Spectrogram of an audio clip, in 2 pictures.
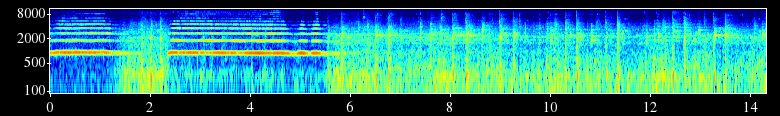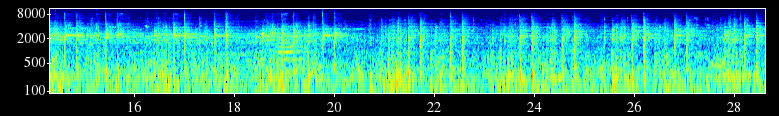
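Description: Indian Railways electric locomotive sounding its horn as it passes: a short blast, then a longer one of about three seconds. Then comes the steady clickety-clack of the wheels of its long rake of passenger coaches as they rush by over the rail joints.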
